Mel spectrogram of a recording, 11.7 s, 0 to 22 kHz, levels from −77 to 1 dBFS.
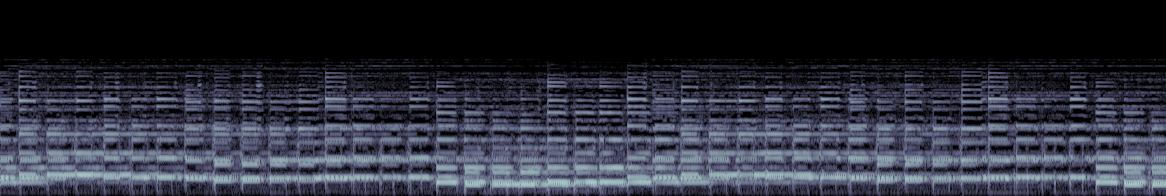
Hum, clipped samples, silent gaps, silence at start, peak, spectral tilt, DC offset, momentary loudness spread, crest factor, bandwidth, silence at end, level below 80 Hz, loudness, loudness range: none; under 0.1%; none; 0 s; -10 dBFS; -5.5 dB/octave; under 0.1%; 3 LU; 14 dB; 6.6 kHz; 0 s; -62 dBFS; -24 LUFS; 2 LU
